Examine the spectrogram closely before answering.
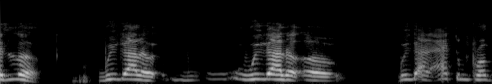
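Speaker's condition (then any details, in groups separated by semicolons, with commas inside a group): Cerebral palsy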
